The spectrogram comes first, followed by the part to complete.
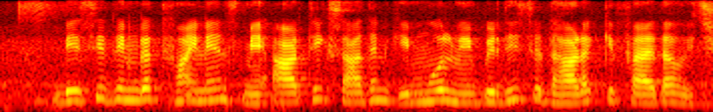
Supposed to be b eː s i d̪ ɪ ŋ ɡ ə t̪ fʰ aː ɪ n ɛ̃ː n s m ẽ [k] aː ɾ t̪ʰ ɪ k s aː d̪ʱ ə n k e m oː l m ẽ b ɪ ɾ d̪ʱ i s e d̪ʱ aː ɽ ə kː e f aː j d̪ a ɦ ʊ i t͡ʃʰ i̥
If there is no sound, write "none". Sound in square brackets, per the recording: ʔ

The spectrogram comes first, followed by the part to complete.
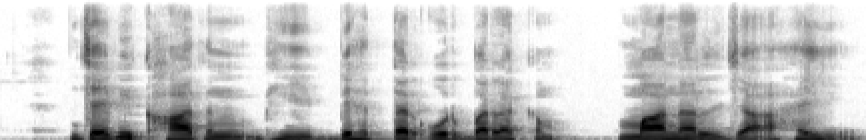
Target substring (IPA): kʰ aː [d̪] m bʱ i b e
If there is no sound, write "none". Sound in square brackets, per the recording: d̪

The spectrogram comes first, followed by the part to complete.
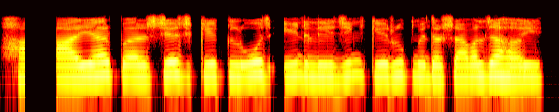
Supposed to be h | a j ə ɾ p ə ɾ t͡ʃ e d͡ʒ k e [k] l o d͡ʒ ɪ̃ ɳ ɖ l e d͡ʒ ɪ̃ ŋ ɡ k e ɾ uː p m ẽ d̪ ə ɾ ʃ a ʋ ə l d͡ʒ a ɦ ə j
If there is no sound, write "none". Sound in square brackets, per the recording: k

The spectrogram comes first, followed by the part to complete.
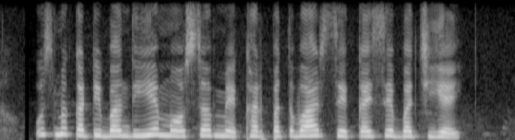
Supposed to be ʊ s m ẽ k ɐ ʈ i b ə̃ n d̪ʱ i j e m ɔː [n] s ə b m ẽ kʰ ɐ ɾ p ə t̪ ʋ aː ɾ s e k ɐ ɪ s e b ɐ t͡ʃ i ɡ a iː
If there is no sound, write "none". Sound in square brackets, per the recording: none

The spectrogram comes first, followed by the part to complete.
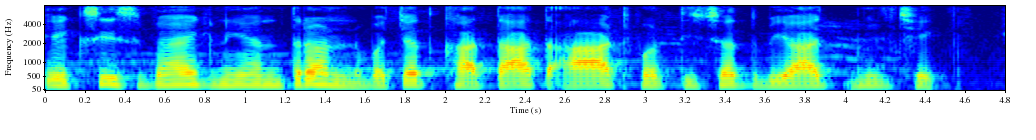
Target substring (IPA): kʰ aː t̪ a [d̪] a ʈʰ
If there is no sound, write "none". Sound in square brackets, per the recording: t̪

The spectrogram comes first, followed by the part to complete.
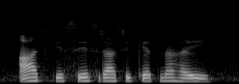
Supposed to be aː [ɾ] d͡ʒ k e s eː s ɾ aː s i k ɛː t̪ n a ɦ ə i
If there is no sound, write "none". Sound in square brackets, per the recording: none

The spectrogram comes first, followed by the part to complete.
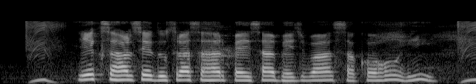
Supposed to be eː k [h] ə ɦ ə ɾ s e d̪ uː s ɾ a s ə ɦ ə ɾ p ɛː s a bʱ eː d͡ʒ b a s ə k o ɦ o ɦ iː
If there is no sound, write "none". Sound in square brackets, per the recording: s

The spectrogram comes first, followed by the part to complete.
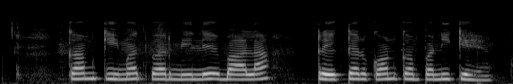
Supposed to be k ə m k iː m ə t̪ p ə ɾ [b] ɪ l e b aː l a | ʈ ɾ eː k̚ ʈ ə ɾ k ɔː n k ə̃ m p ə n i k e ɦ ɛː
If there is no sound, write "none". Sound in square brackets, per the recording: m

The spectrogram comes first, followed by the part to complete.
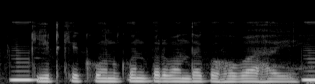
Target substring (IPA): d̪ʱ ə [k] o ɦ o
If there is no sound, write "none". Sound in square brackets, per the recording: k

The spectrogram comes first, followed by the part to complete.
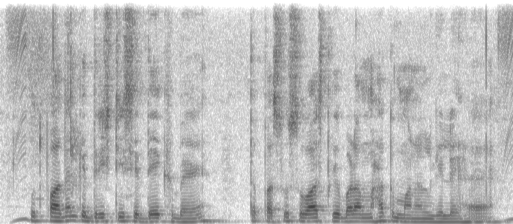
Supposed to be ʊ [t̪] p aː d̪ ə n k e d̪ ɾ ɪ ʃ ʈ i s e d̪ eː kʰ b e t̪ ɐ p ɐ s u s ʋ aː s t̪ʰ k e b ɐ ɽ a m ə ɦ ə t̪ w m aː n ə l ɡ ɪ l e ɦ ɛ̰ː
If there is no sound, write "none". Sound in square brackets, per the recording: t̪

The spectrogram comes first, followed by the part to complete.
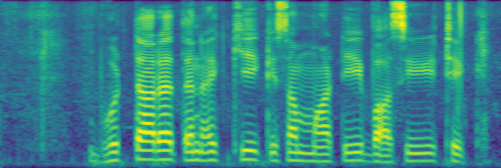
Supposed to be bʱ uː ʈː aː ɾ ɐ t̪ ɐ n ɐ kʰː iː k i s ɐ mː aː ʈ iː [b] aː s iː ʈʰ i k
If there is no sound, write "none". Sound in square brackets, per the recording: b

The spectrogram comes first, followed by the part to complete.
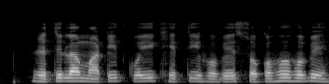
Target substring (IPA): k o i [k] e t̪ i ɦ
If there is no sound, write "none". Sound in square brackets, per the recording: kʰ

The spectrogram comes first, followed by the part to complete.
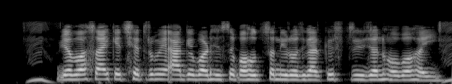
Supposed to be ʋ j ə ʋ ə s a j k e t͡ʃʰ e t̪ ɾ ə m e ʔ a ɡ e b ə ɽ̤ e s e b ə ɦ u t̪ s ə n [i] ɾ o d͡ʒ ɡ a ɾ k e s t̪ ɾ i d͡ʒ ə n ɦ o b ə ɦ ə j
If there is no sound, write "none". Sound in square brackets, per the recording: i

